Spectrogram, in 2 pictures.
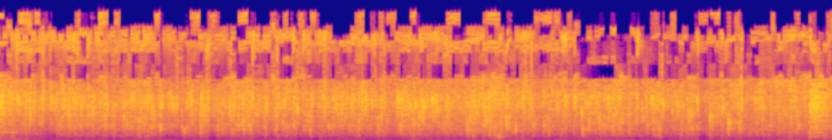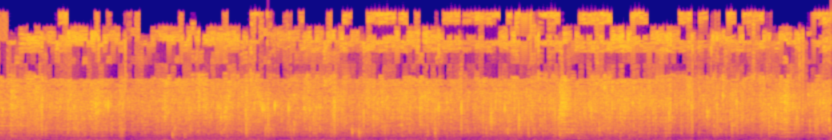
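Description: Onion frying in a pan gives a loud, steady, dense sizzle that holds unbroken throughout, with faint stirring scrapes and no voices.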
